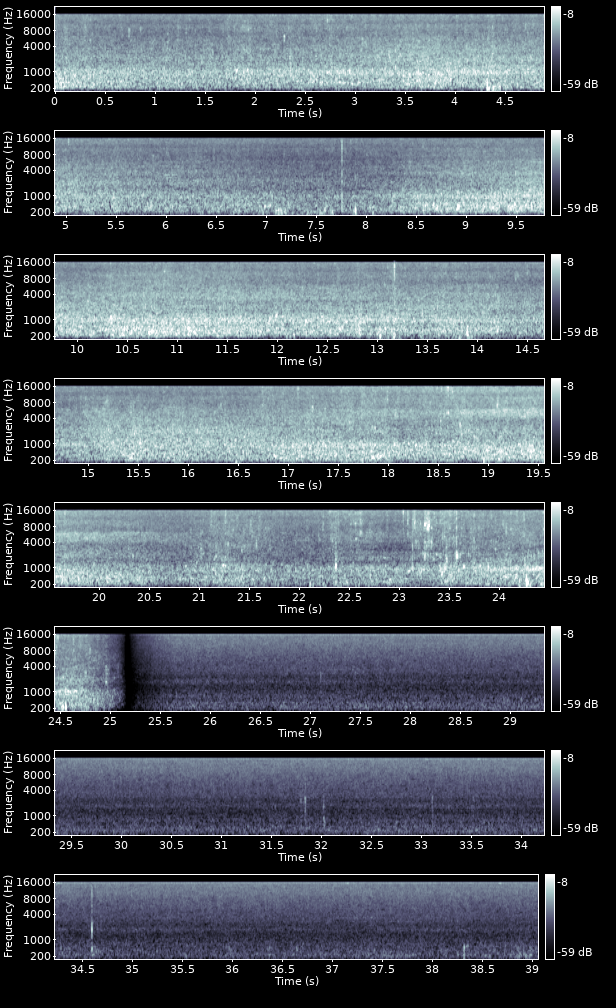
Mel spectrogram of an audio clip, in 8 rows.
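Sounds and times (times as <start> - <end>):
small waves washing: 0.0 - 25.2.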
